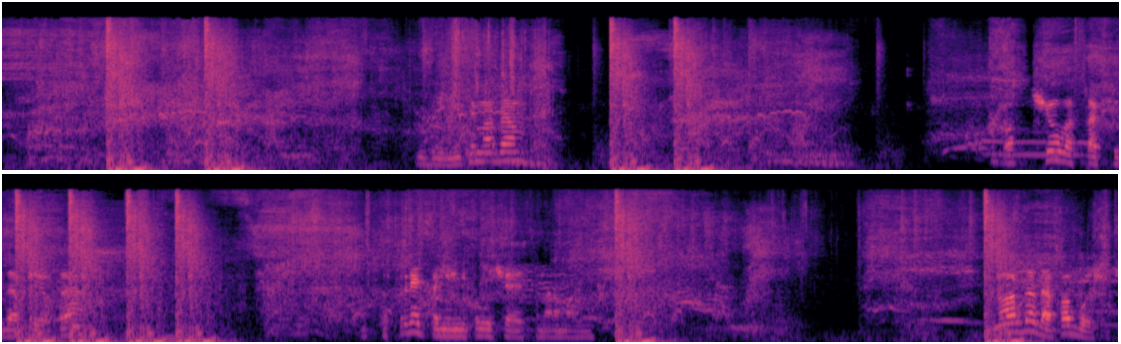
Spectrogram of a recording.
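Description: A gun fires in sharp, repeated shots.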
